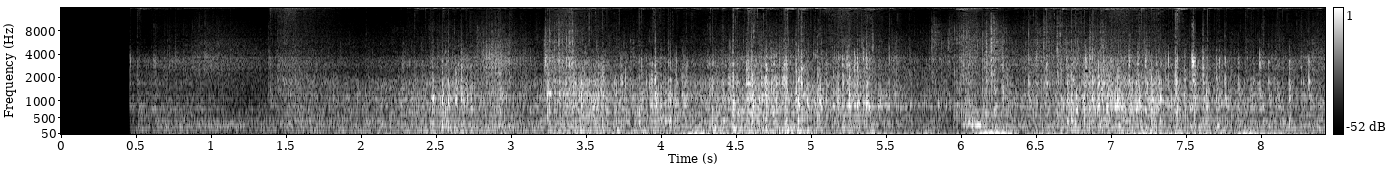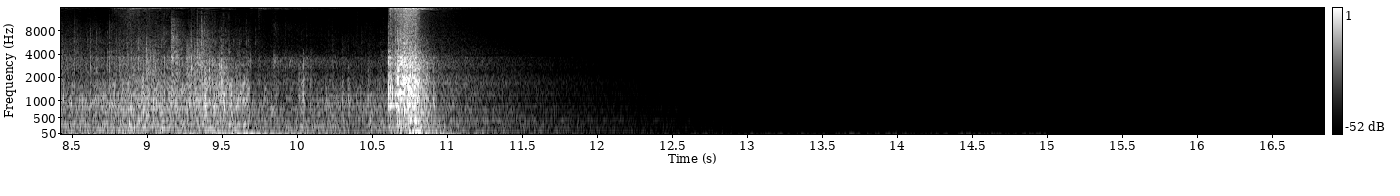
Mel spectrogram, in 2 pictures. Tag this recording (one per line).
chains
dry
